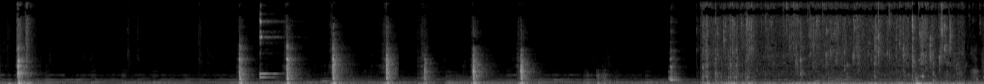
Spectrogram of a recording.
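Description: Kitchen knife chopping daikon radish on a wooden cutting board, about eight separate cuts, then a tap running water into the sink from about nine seconds in.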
